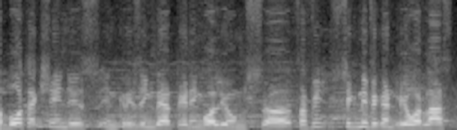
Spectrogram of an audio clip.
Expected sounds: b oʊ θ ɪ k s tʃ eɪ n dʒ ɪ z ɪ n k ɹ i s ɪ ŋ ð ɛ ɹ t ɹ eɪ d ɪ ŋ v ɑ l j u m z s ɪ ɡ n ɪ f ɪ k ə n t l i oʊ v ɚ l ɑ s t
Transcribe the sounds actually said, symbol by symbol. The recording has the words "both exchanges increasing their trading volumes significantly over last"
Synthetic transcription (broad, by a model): b oʊ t ɪ k s tʃ eɪ n dʒ ɪ z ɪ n k ɹ i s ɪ ŋ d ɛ ɹ t ɹ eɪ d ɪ ŋ v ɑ l j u m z s ɪ ɡ n ɪ f ɪ k ə n t l i oʊ v ɚ l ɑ s t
